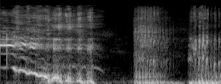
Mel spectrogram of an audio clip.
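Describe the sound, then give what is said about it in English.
A person imitates a horse whinny: a loud, descending neigh that trails into a breathy rumble, followed by two short snorting bursts after a brief pause. “Make your horse sound.”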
